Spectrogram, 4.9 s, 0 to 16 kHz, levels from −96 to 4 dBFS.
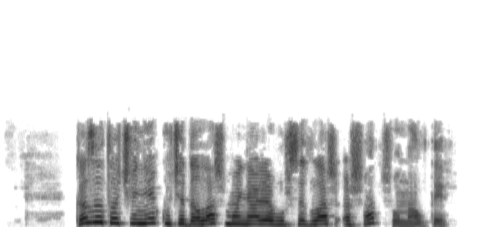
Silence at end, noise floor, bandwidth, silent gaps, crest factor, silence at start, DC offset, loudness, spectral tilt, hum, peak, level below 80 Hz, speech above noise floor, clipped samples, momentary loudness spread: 0.5 s; -54 dBFS; 7.8 kHz; none; 14 dB; 0.75 s; under 0.1%; -14 LUFS; -3 dB/octave; none; -2 dBFS; -62 dBFS; 40 dB; under 0.1%; 10 LU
